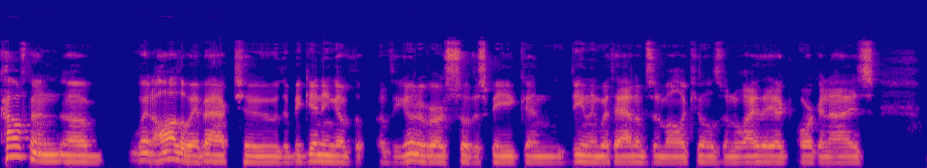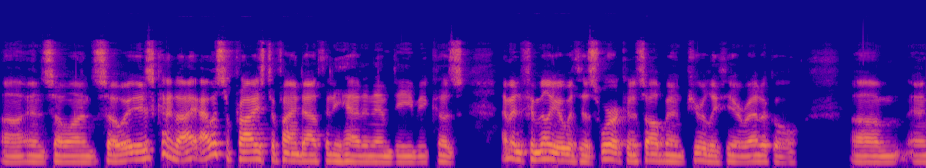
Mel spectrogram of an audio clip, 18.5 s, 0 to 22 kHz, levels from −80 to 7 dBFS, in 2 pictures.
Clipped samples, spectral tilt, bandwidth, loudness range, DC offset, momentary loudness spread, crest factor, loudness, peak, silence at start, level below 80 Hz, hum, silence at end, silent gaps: under 0.1%; -4 dB/octave; 9.8 kHz; 4 LU; under 0.1%; 8 LU; 18 dB; -24 LUFS; -6 dBFS; 0 s; -60 dBFS; none; 0 s; none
